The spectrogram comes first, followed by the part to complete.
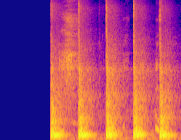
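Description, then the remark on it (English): A hammer strikes a nail five times in a quick, steady rhythm, each blow loud and sharp with a short ringing decay, after a brief moment of silence. No one speaks. “That was me hitting the hammer, damn.”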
